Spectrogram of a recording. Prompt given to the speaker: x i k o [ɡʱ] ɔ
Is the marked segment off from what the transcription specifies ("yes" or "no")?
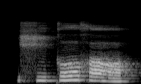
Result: yes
